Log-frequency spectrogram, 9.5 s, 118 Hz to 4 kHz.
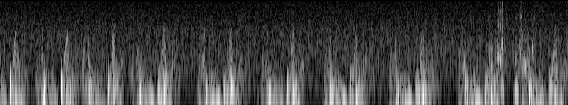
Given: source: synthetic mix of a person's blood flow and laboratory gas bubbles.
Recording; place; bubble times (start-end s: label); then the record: Doppler ultrasound of blood flow; precordium
8.26-8.43 s: bubbles
8.56-8.81 s: bubbles
8.85-8.94 s: bubbles
From the record:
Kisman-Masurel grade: 221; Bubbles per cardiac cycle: several, 3 to 8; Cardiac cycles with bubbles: 10 to 50%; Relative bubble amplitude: barely perceptible (0.100 to 0.250); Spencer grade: 2 (many but less than half of the cardiac periods contain bubble signals, singularly or in groups); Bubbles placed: only in the low amplitude regions of the cardiac cycle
